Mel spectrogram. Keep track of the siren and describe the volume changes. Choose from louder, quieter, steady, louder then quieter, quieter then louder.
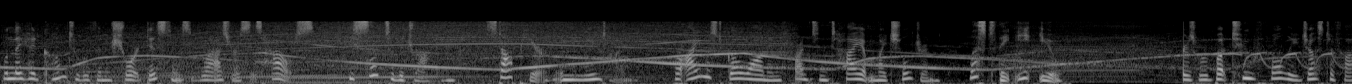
louder then quieter.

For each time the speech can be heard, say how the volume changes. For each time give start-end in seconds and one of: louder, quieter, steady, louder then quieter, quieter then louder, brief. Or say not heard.
0.0-10.7 steady
11.8-13.4 brief.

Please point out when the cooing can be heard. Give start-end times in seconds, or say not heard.
not heard.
